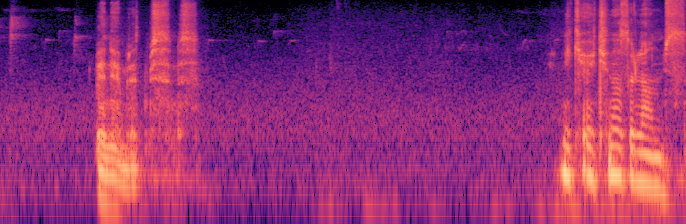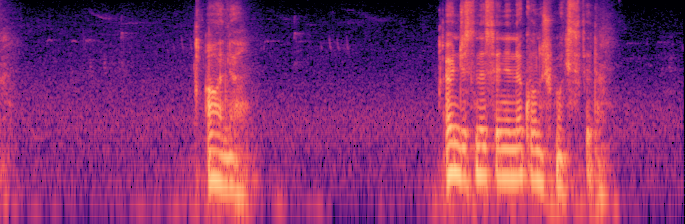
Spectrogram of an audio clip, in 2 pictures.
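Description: A woman speaks softly and calmly.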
